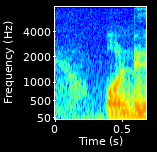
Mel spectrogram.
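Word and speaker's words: eau de: Blue o guok kemarin selalu bacanya ea de o kemarin itu apa ya gua lupa lagi pokoknya dibacanya bukan eod parfum tapi Ode gitu Ode parfum gitu Ini ukuran 50 mili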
